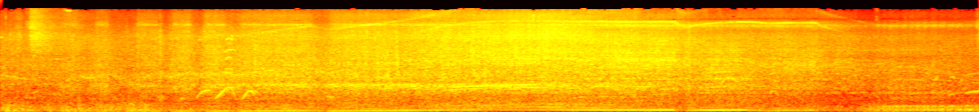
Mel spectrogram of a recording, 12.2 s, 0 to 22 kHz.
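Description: MCI D4500 coach's diesel engine pulling away and driving close past, its low note building and growing louder, then easing off about ten seconds in. A high thin whine rises and holds over it while the coach passes.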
